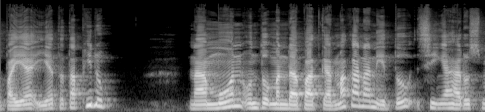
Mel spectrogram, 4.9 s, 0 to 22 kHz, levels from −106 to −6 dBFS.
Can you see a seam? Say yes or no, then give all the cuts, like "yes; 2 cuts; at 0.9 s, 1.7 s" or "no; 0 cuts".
no; 0 cuts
